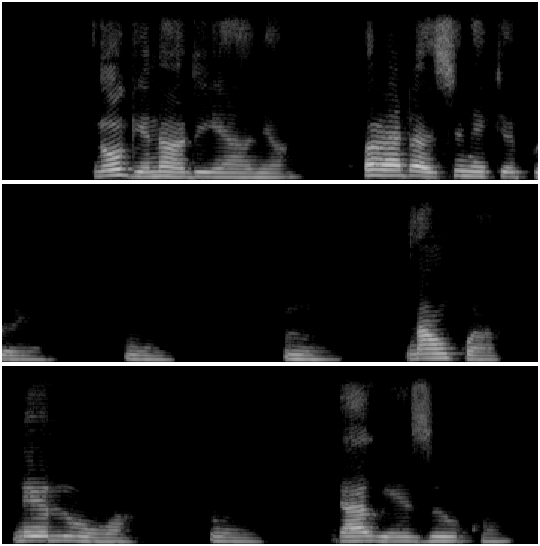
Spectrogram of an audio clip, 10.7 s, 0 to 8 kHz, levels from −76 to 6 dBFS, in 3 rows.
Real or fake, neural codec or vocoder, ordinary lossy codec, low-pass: fake; codec, 16 kHz, 2 kbps, X-Codec, HuBERT features, trained on general audio; Opus, 64 kbps; 7.2 kHz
